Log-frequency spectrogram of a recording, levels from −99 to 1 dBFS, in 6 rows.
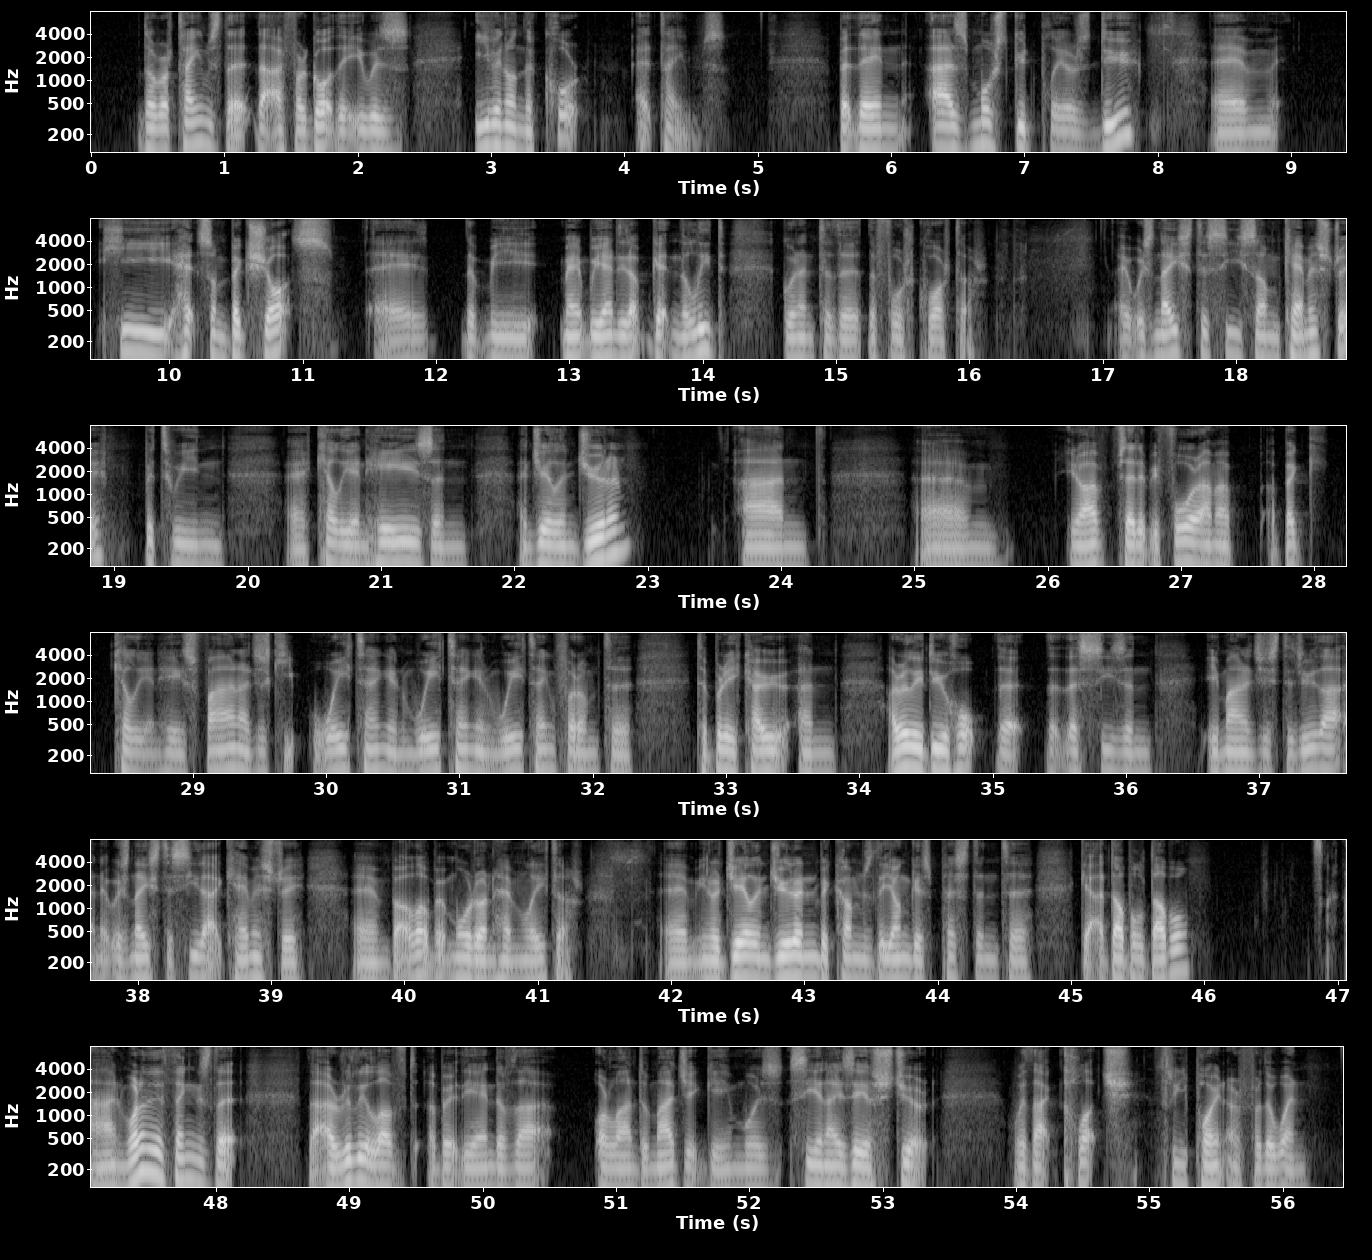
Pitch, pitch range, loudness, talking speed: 115 Hz, 105-120 Hz, -27 LUFS, 175 wpm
